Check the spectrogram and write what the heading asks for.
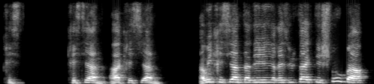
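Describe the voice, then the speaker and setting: Husky-voiced woman hosting casually. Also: medium pitch, lively intonation, normal speed. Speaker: meeting host. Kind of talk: casual chat. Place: online video meeting.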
